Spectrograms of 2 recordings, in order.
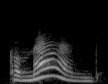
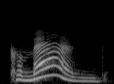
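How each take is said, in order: First: The stress is on the second syllable. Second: The stress is on the second syllable.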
